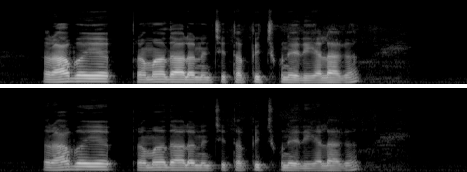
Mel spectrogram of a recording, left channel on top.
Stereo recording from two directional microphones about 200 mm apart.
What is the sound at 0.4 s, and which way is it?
Speech, 15° left (ahead or behind).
